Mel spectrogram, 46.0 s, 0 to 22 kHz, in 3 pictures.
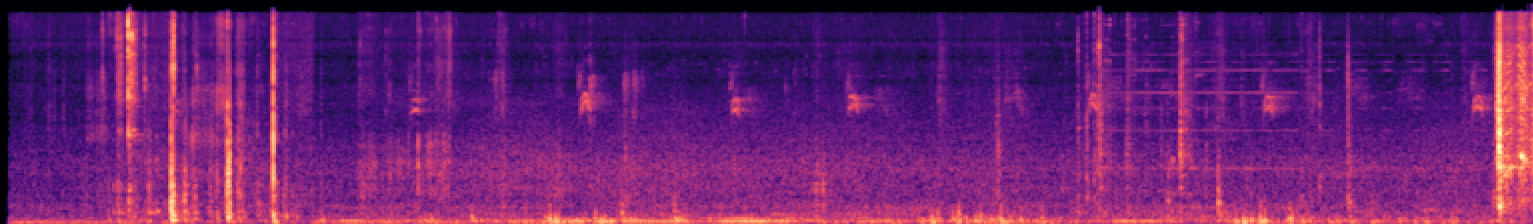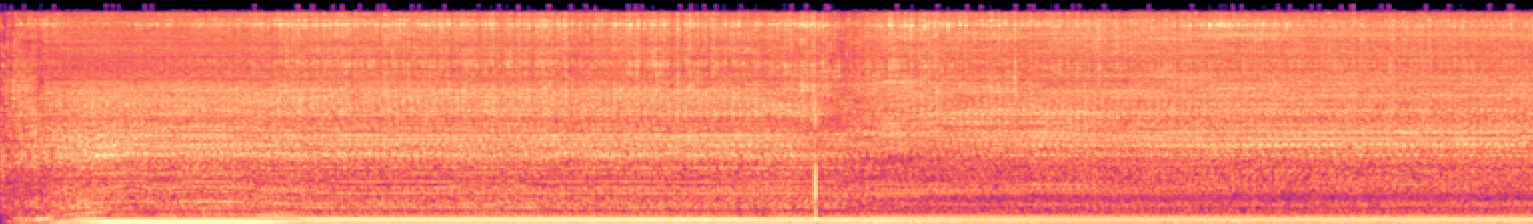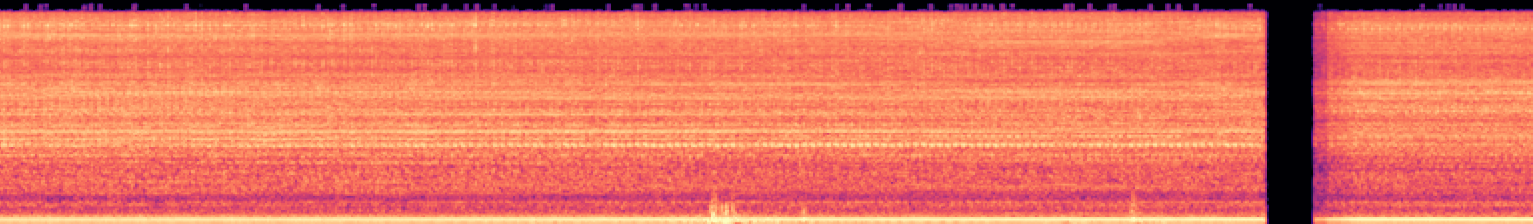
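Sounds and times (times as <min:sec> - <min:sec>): car engine starting and idling: 0:14.9 - 0:45.9.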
